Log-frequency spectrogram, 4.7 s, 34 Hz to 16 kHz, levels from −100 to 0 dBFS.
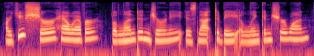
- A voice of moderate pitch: No, high, 210 Hz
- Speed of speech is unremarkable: Yes, average, 180 wpm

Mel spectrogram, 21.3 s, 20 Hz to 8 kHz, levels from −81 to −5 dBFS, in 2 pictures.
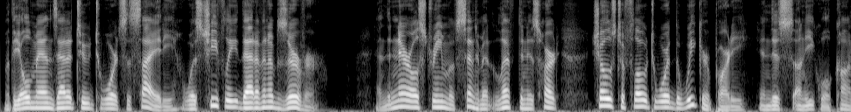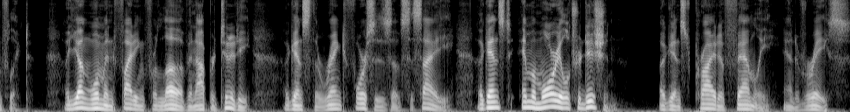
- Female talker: No, male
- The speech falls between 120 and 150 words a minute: No, average, 160 wpm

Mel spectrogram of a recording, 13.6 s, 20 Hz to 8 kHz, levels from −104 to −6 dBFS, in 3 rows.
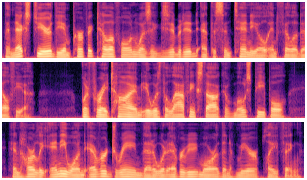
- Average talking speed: Yes, average, 175 wpm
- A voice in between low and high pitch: No, low, 105 Hz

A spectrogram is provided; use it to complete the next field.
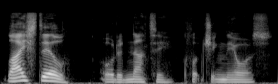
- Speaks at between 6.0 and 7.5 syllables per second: No, 4.6 syllables/s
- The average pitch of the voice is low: Yes, low, 125 Hz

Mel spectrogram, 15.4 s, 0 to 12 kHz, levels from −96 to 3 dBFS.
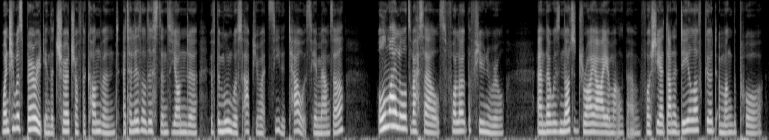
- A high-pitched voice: Yes, high, 215 Hz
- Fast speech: Yes, fast, 210 wpm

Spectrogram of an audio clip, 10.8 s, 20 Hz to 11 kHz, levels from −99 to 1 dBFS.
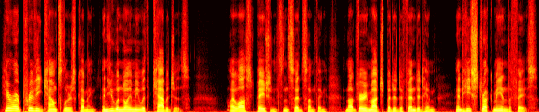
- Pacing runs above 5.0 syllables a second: Yes, 5.2 syllables/s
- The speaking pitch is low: Yes, low, 125 Hz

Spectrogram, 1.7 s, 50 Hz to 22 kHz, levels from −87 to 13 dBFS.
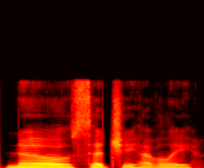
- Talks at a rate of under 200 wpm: Yes, average, 140 wpm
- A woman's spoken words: Yes, female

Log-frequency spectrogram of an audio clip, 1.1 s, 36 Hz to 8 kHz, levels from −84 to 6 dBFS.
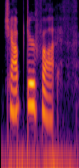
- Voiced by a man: No, female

